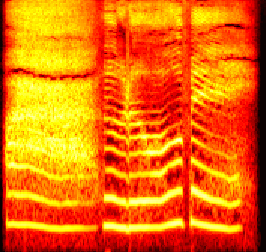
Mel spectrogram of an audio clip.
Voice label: healed jp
